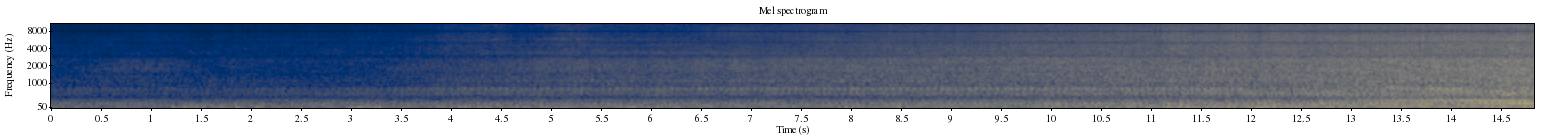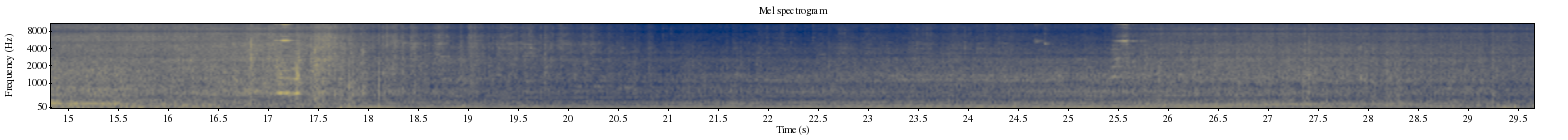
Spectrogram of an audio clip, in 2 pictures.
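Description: Case IH MX135 tractor's diesel engine running under load while pulling a hay rake. It grows louder as the tractor comes closer, is loudest as it passes about halfway through, with a sharp clack at that moment, then carries on more quietly as it moves away.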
